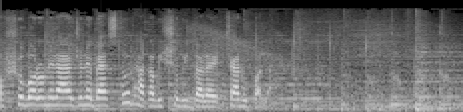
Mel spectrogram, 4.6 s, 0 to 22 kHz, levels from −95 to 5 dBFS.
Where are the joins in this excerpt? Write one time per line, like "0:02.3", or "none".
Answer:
0:03.7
